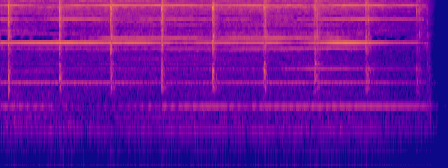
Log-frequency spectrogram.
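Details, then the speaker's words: Vehicle lift rising toward highest point: sharp, evenly spaced safety-lock clicks about every two-thirds of a second over steady motor hum, locks catching normally as the lift goes up. "So we're going to go ahead and lift it up, and you're going to hear the clicks. I'm going to speed this part of the video up, but you're going to hear the probably high-pitched clicking."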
